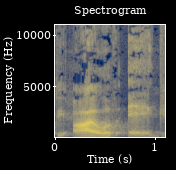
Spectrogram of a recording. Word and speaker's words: Eigg: And it's spelled E-I-G-G, right? It's slightly, I suppose the American sort of audience might not get that. I didn't get the front. Yeah, I said Eeg the first time I saw it, but it's Egg.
